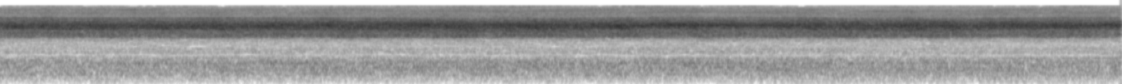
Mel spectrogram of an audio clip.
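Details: Steady wall of high, hissing buzz from many cicadas in a yard during August, loud and unvarying across the whole stretch.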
